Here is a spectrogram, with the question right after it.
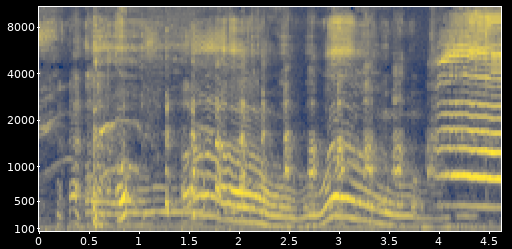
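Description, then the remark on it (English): A cat retches and heaves while throwing up, letting out a run of loud, strained, wavering yowls and gagging sounds that rise and fall over several seconds. “oh my kitty. Gosh. Fat fucker. You gonna be around that bitch. Just shit. Shit. Throwing up.”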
